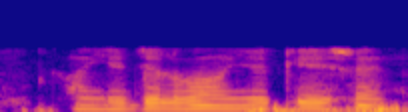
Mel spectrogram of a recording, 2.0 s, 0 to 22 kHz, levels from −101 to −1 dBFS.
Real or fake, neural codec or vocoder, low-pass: real; none; 3.6 kHz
